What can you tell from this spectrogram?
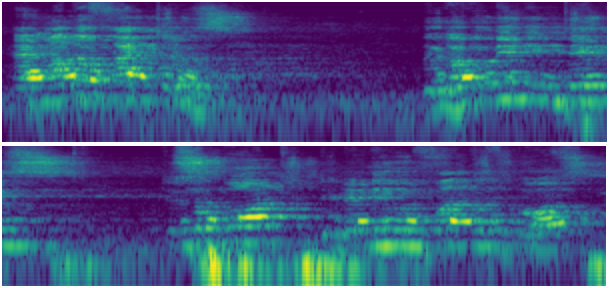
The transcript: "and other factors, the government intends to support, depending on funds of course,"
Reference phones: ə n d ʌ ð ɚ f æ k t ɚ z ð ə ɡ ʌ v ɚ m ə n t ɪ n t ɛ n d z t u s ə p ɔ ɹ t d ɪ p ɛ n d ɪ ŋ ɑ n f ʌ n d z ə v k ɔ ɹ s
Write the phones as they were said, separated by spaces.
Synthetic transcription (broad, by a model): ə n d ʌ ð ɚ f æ k t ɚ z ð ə ɡ ʌ v ɚ m ə n t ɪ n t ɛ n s t u s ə p ɔ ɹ t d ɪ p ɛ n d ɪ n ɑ l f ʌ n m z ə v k ɔ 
